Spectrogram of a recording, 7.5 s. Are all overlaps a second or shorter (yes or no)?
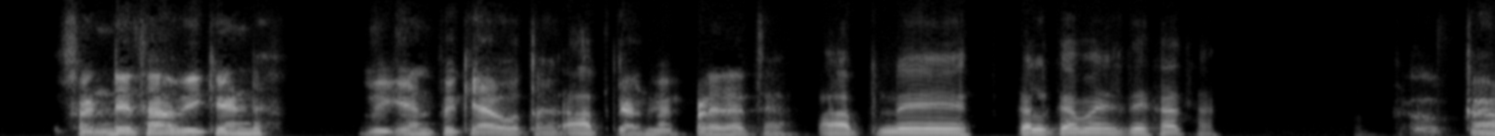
yes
